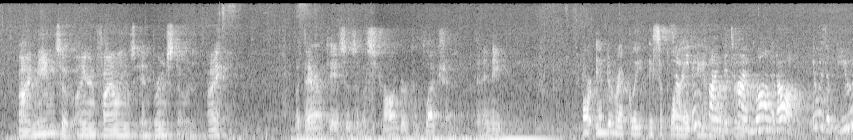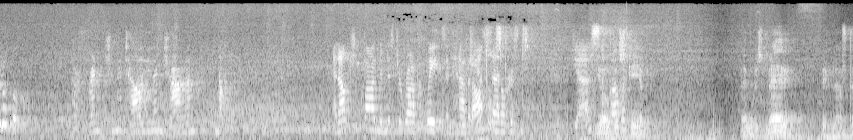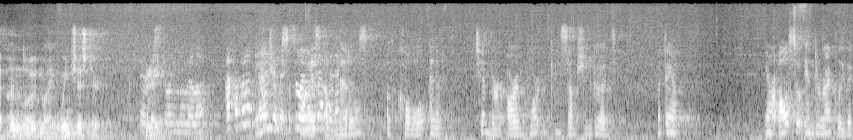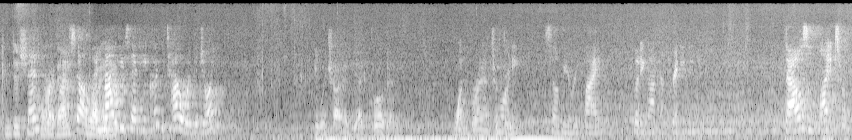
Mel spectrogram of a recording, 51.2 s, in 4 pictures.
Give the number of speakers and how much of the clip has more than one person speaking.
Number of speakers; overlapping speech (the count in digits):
8, about 13%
